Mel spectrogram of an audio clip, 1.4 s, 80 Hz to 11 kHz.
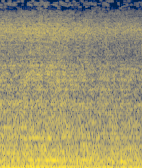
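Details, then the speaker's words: Datsun Redi-GO with fault code P0313 and check light on: revs drop suddenly and the engine stumbles with an uneven low rumble when the accelerator is released, misfiring on cylinder 2; coil and fuel pump already replaced without fixing it. "अचानक से RPM down हो रहा है और accelerator छोड़ा है, miss firing कर रहा है। देख लीजिए कितना मिस फायरिंग कर रहा है। 2 नंबर इसका कॉइल काम नहीं कर रहा है,"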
